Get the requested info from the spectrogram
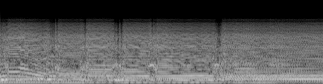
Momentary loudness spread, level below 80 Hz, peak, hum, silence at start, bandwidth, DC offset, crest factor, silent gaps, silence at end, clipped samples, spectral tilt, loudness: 1 LU; -36 dBFS; -6 dBFS; none; 0 s; 9.4 kHz; under 0.1%; 12 dB; none; 0 s; under 0.1%; -5 dB/octave; -18 LUFS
